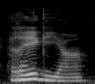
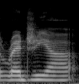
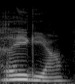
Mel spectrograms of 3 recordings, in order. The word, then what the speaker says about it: Regia: If you're interested, the right German pronunciation of that company is Regia. But I always say Regia for you, that you know what I mean. But it's Regia.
